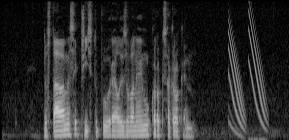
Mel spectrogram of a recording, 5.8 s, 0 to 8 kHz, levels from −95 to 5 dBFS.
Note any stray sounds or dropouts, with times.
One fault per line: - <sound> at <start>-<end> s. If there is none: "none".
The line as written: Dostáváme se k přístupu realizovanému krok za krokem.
- chirp at 4.6-5.4 s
